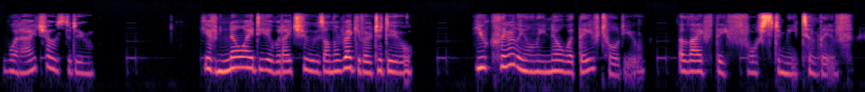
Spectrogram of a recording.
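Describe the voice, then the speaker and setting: A woman voicing a bitter, yearning female villain in an intimate ASMR roleplay, brooding and dramatic, slipping into breathy whispers. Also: medium pitch, a little slow, a little mellow, lightly acted. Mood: scornful, impassioned.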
